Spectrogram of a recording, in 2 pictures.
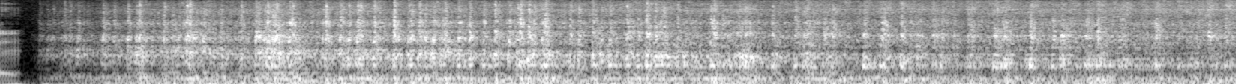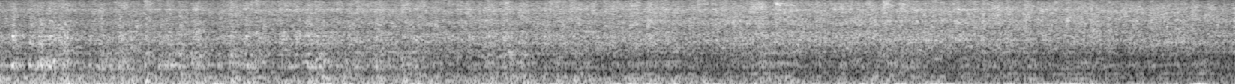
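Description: A vehicle engine idling with a steady low rumble.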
